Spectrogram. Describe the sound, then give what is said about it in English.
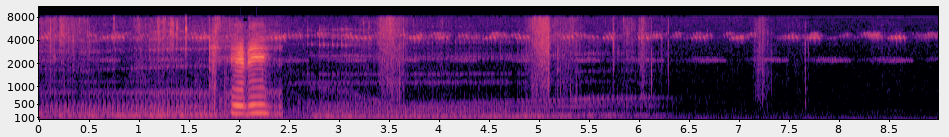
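A cat lets out a loud, brief growling yowl near the start, then fades, while crickets chirp steadily in the background of a quiet outdoor night. “Kitty.”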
